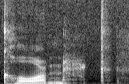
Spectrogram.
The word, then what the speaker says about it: Cormac: It was Cormarmac, pronounced Cormack, the village leader.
